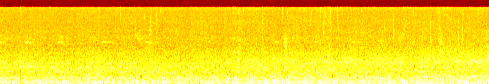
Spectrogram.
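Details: Garden-kept Japanese honey bees, tended by a two-month beginner beekeeper: a continuous deep droning buzz of many bees, plus small high peeps spaced about a second apart and some light rustling.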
